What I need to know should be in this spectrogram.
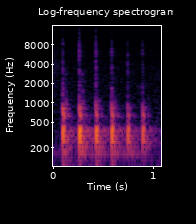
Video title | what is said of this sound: Trimming | Hollow sound that means that it's nice and thin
